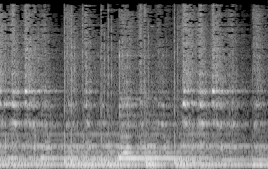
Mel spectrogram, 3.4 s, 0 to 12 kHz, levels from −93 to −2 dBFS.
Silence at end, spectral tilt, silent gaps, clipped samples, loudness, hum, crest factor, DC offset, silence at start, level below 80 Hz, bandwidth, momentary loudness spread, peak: 0 s; -5 dB/octave; none; under 0.1%; -19 LUFS; none; 16 dB; under 0.1%; 0 s; -34 dBFS; 11.5 kHz; 5 LU; -4 dBFS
